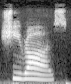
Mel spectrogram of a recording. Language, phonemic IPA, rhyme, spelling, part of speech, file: English, /ʃɪˈɹɑːz/, -ɑːz, Shiraz, proper noun / noun, En-Shiraz.ogg
- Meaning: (proper noun) 1. A city in Iran, the seat of Shiraz County's Central District and the capital of Fars Province, near the remains of Persepolis 2. A county of Iran, around the city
